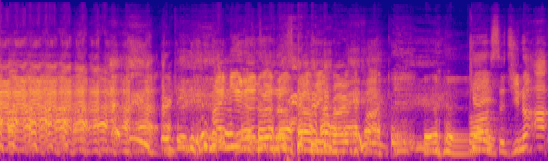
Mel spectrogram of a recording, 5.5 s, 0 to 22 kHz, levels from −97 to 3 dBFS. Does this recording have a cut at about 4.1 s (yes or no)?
no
